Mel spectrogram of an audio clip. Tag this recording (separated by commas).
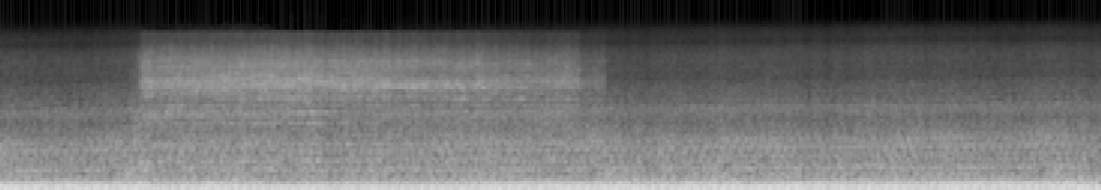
Vehicle, Bus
